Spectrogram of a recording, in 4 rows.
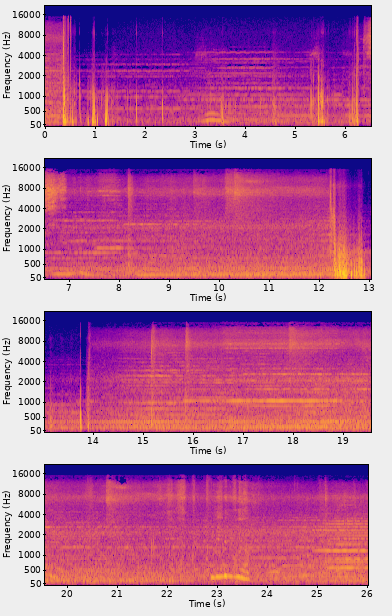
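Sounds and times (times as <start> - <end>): car wash machinery humming: 0.0 - 0.4, 3.9 - 12.3, 13.0 - 26.0.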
